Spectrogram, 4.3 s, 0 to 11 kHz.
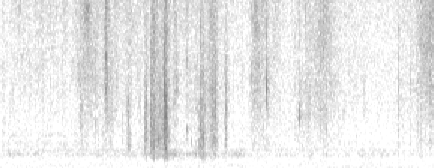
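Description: Faint plastic clicks and scraping of an 8x8x8 Rubik's cube's layers being turned by hand, a few soft clicks between about one and two seconds in, otherwise near silence.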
